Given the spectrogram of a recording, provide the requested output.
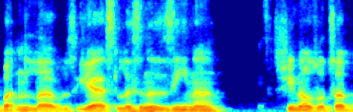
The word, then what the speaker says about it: Xena: loves yes listen to Xena she knows what's up there used to be a show called Zine I used to watch it was spelled with the X though x e and a it was Xena Princess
